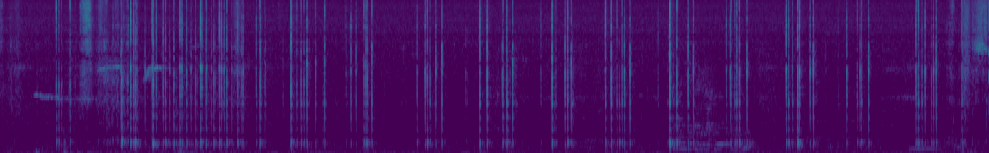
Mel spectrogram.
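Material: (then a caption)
Cardboard. Long dark nails tap and scratch the printed cover of a solid Alice in Wonderland hardcover book held upright. The quiet clip carries quick, irregular clusters of dry clicks mixed with scratchy rubbing that has a dull, low body. Each tap dies away almost instantly, with brief pauses between the bursts.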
